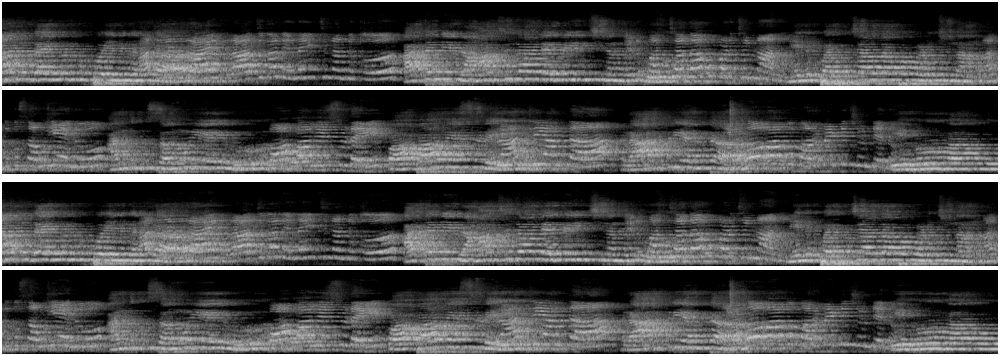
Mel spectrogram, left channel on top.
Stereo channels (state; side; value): normal; both; correlation 0.39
